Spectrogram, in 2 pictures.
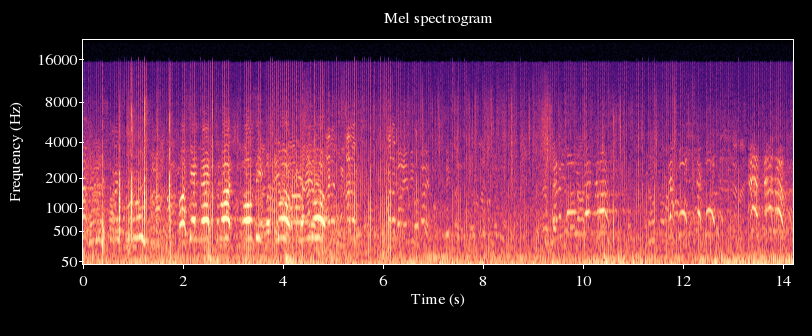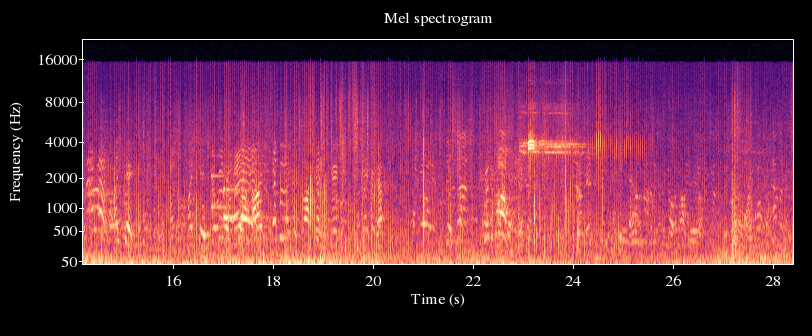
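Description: Men shout and call out to each other across an open field.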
